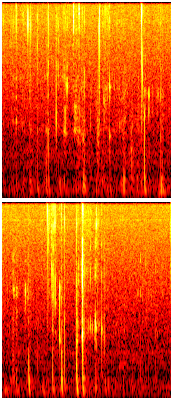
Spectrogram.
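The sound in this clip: Someone chewing a piece of mango, with faint, irregular wet crunches and clicks scattered through the quiet and no talking.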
